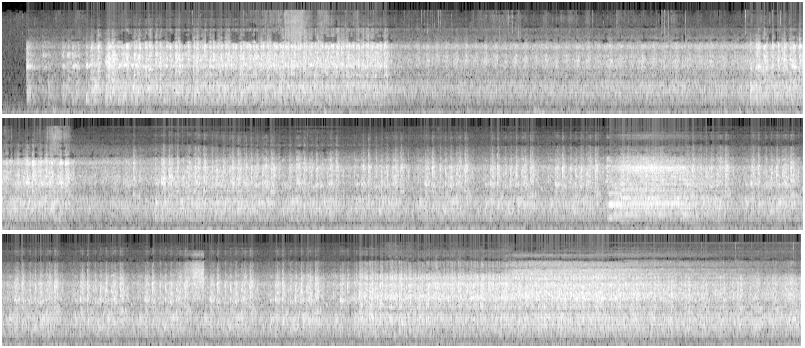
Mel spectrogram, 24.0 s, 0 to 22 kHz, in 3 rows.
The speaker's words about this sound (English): This is a voice recording of a 40 class New South Wales diesel starting up and running.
